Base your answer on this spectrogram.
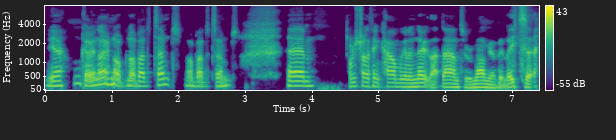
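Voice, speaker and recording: A man co-hosting a podcast, giving casual judgements in relaxed conversation. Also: fairly high pitch, brisk, vocal fry, highs cut off. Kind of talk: casual chat.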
